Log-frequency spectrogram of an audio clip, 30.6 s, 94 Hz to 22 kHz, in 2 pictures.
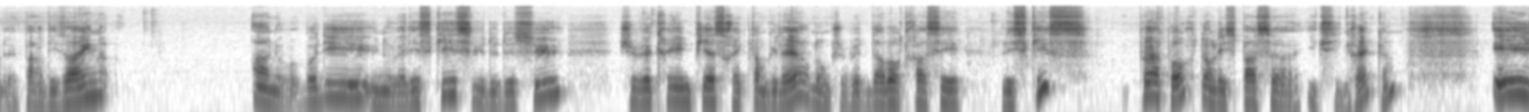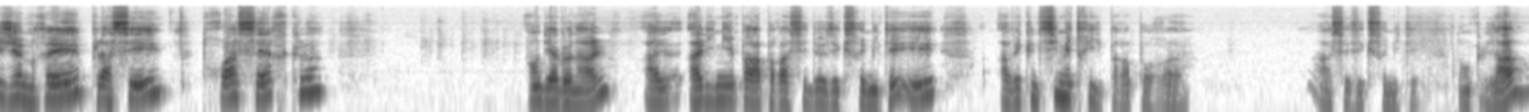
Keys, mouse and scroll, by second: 2.5 click, 3.6 click, 4.7 click, 5.5 click, 6.6 right click, 8.8 click, 9.7 click, 10.9 click.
